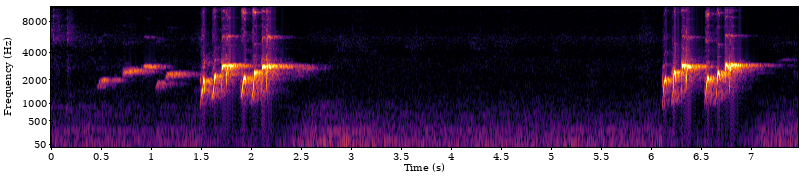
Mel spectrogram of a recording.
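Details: Bulbul song for teaching young birds to sing. Gentle rising whistles build into a loud, rippling phrase. After a long quiet stretch with a faint hum, the phrase is repeated.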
